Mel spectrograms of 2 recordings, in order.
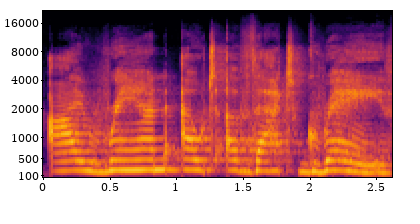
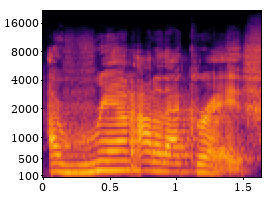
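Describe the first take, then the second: First: Every consonant is pronounced crisply and fully. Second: Many consonants are dropped for a loose sound. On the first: The speaker calls it wrong. "it's not" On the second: The speaker calls it right.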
